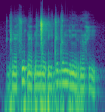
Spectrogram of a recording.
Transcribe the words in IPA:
ɡ r ɛ̃ s u ɗ ɛ̃ ɓ ə̃ ŋ͡ǀ ø ɗ i d ø d ə ŋ i ɾ ĩ r ə̃ h i

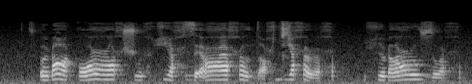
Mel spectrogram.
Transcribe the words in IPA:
t͡sʼ ʊ˨ ɽ ɑ˦˨ k ɔ˨˦ ʕ ɔ˦ ħ ʃ ṳ˧ ħ ç i˦˨ ħ z ɛ̰˧ ʕ æ˦ ħ ʊ˦˨ d ɑ̰˨ ħ d͡ʑ i˦ ħ ə˞˨ ħ | ç ʊ˧ ɽ ʌ˨˦ ʕ u˦ z ʊ˨ ħ

